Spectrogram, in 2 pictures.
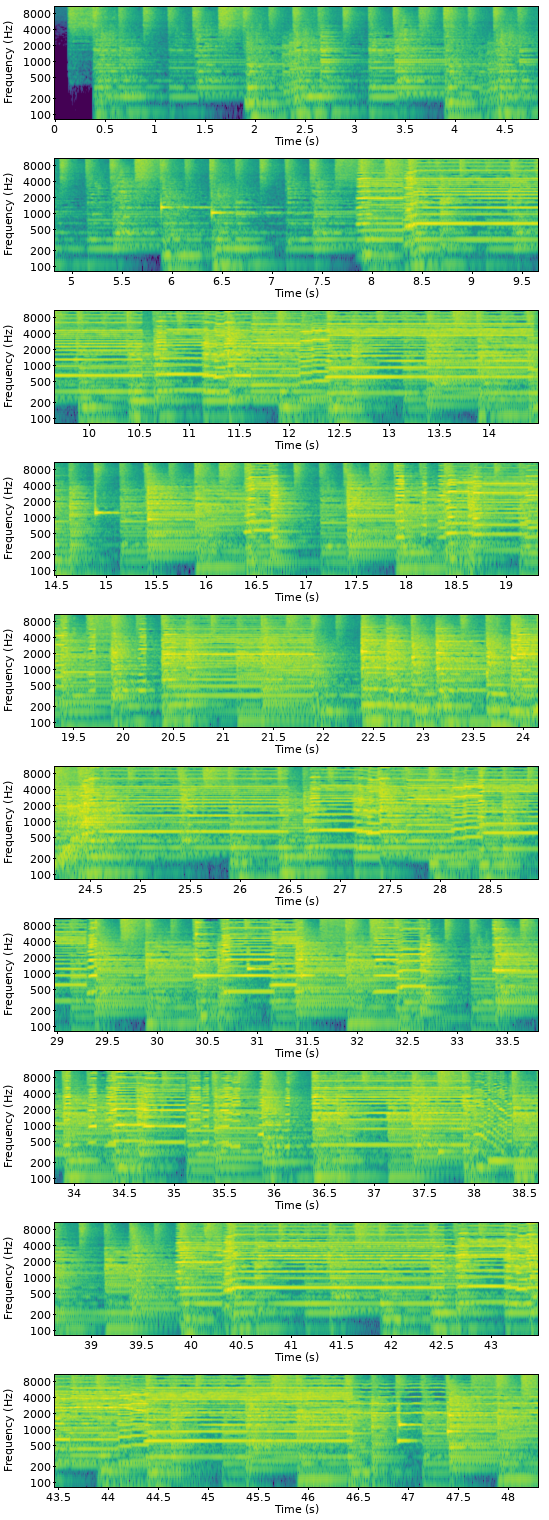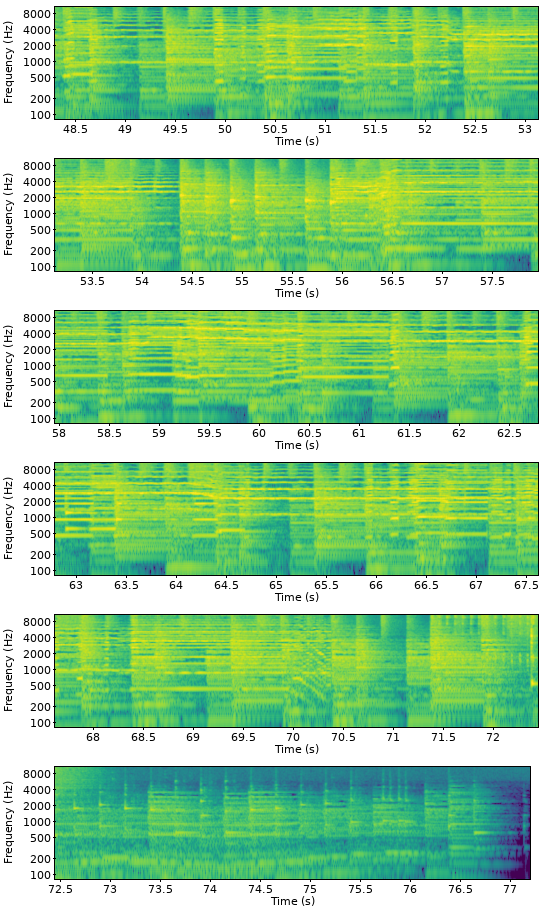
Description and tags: Passion Tango with fascinating rhythm and a strong character.
It will be good for films, advertisings, multimedia projects, podcasts.
Thank you for listening
Thank you for your support!
My Life Is Music
love, energetic, accordion, dance, latin, piano, tango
